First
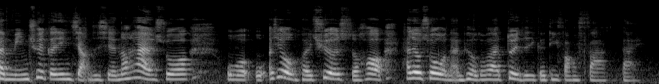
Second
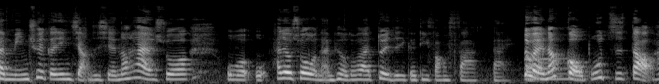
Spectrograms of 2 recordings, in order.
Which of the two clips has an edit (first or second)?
second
